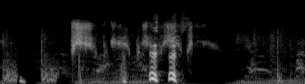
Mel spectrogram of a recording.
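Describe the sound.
A voice imitates martial arts fight sound effects like those in the film No Retreat, No Surrender, with a quick run of sharp, breathy bursts and hissy whooshes, fairly loud, ending in a short pause before softer sound resumes.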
